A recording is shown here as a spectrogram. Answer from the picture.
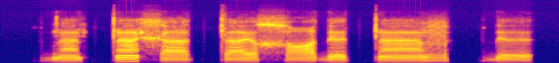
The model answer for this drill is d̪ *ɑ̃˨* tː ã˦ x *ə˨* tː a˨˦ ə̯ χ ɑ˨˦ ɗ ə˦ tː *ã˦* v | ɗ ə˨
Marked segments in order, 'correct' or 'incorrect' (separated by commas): incorrect, incorrect, correct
